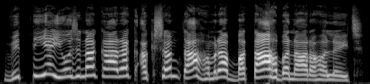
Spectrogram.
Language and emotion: Maithili, angry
